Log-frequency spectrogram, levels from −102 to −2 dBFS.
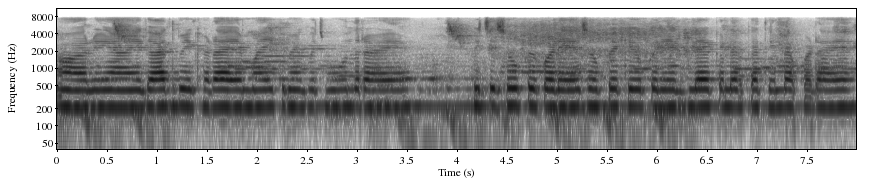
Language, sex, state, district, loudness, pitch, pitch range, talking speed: Hindi, female, Rajasthan, Bikaner, -17 LUFS, 215 Hz, 210-220 Hz, 195 wpm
